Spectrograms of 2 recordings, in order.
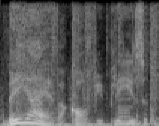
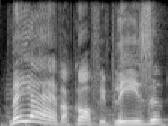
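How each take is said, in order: First: It is spoken quietly, with little breath. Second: It is spoken loudly, with lots of breath. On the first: "Low volume. ... There is a little air that goes out of my mouth" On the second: "High volume. ... I used an important amount of air"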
